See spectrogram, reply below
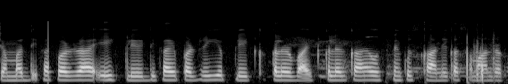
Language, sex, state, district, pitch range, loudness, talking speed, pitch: Hindi, female, Jharkhand, Sahebganj, 190-200 Hz, -17 LUFS, 295 wpm, 200 Hz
